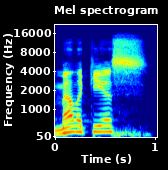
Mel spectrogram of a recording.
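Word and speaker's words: Malaquías: Malachias, capítulo 4.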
